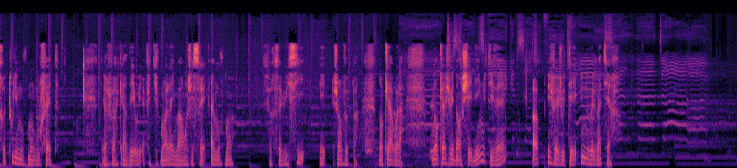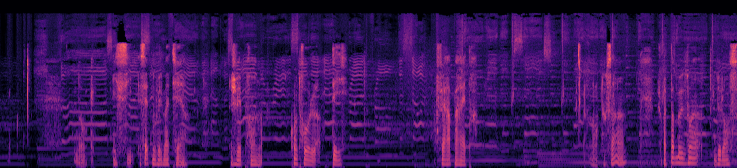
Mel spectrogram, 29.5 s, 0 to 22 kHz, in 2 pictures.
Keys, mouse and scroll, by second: 2.0 click, 4.1-4.5 typing, 7.1 click, 9.9 click, 10.3 typing, 11.5 click, 12.3-13.1 typing, 14.3 click, 15.9-16.6 typing, 17.0 middle click, 18.4 middle click, 19.6 middle drag, 22.7 ctrl+t, 22.7 typing, 25.3 click, 25.4-26.8 typing, 25.6 click, 26.1-26.8 drag, 27.5-29.0 drag, 29.0-29.4 typing.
